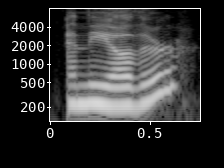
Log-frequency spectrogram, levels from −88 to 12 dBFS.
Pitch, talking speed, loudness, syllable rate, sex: 255 Hz, 240 wpm, -12 LUFS, 8.0 syllables/s, female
